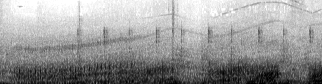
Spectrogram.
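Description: A truck in American Truck Simulator drives without a trailer, its engine droning steadily with rising and falling revs and a whirring pitch that climbs, loud and continuous.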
